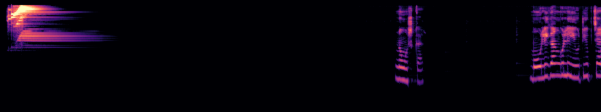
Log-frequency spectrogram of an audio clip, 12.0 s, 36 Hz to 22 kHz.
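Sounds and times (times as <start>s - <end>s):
bright high chime: 0.2s - 2.7s.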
